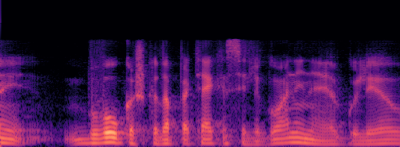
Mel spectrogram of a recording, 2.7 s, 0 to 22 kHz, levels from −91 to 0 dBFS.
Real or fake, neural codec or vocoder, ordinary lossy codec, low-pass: fake; codec, 16 kHz, about 1 kbps, DyCAST, with the encoder's durations; MP3, 64 kbps; 7.2 kHz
